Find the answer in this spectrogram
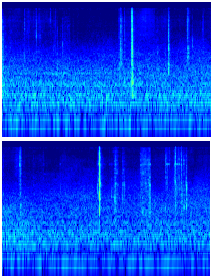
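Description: Steady car-cabin rumble while driving, with small plastic clicks and rattles as a cassette tape is handled and loaded into the dashboard tape deck. Two sharper clicks stand out, about two and a half seconds and six seconds in.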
